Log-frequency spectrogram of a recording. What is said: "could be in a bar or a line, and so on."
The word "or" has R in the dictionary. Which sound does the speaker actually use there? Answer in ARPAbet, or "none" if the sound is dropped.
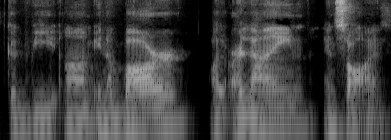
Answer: L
